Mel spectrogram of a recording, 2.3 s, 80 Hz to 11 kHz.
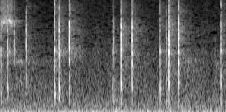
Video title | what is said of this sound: #118 Beauty product packages #4! Tapping, scratching, lids, soft spoken *ASMR* | you can really hear that it's hollow inside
